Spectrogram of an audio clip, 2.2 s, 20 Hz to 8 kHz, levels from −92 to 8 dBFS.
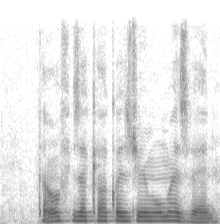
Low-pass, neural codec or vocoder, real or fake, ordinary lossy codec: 7.2 kHz; none; real; none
